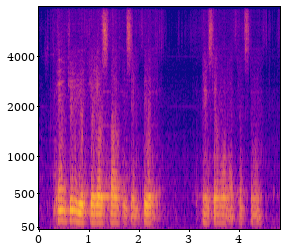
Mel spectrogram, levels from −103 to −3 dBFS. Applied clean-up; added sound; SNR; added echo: neural separator model SepFormer DNS4.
